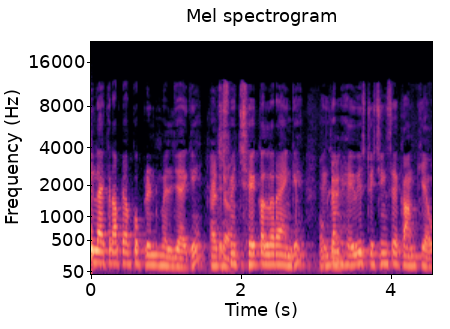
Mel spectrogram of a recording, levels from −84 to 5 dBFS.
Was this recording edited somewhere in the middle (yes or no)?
no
